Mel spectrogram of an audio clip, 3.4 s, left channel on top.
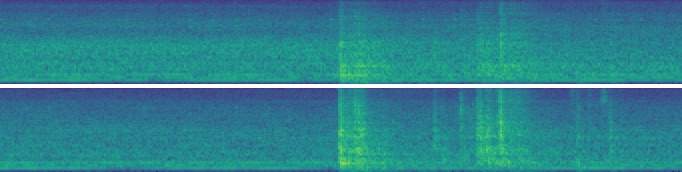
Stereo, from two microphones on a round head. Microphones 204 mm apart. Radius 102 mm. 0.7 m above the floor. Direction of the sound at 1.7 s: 85° right.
